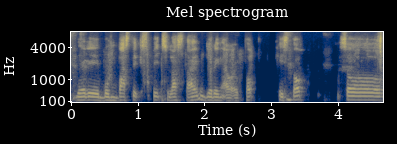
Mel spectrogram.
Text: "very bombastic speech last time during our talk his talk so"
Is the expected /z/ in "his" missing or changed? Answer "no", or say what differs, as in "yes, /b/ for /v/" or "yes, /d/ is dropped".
yes, /s/ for /z/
